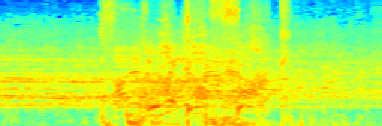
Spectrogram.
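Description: A heavy blow lands with a thud on a wrestler's body.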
